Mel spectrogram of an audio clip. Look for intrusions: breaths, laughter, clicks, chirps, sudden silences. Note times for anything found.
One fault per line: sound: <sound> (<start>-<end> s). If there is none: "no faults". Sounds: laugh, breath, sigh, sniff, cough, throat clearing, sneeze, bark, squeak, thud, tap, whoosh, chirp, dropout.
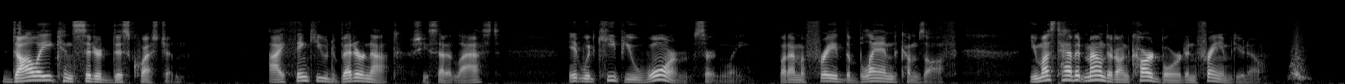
sound: whoosh (12.9-13.1 s)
